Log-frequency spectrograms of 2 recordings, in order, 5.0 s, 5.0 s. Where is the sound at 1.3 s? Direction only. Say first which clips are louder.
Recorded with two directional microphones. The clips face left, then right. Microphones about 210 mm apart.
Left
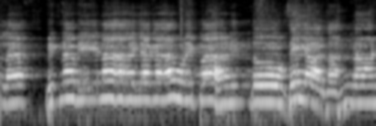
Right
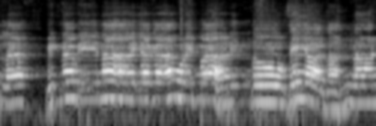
Even; 30° left (ahead or behind).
